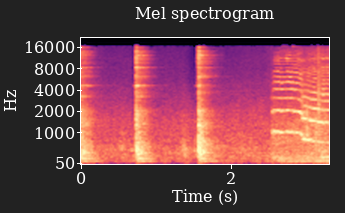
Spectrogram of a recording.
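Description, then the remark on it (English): Two sharp, separate knocks, then a door creaks open with a high, wavering squeal that keeps going to the end. The sounds are clear, and no one speaks. “I definitely remember this door.”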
